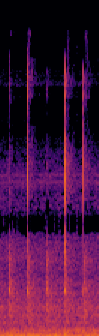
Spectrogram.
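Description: Sharp regular ticks about four times a second over low room hum: a tattoo removal laser firing pulses.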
